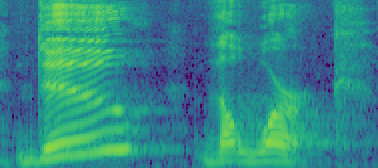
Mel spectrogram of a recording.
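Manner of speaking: slow, deliberate, drawn-out, spaced-apart words. Preaching, repeating a key line to drive it home: slowed down. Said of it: "let me slow it down".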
